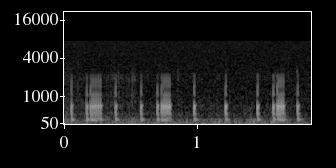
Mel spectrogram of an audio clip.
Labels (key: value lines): label: biophony, knock croak
recorder: SoundTrap 300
